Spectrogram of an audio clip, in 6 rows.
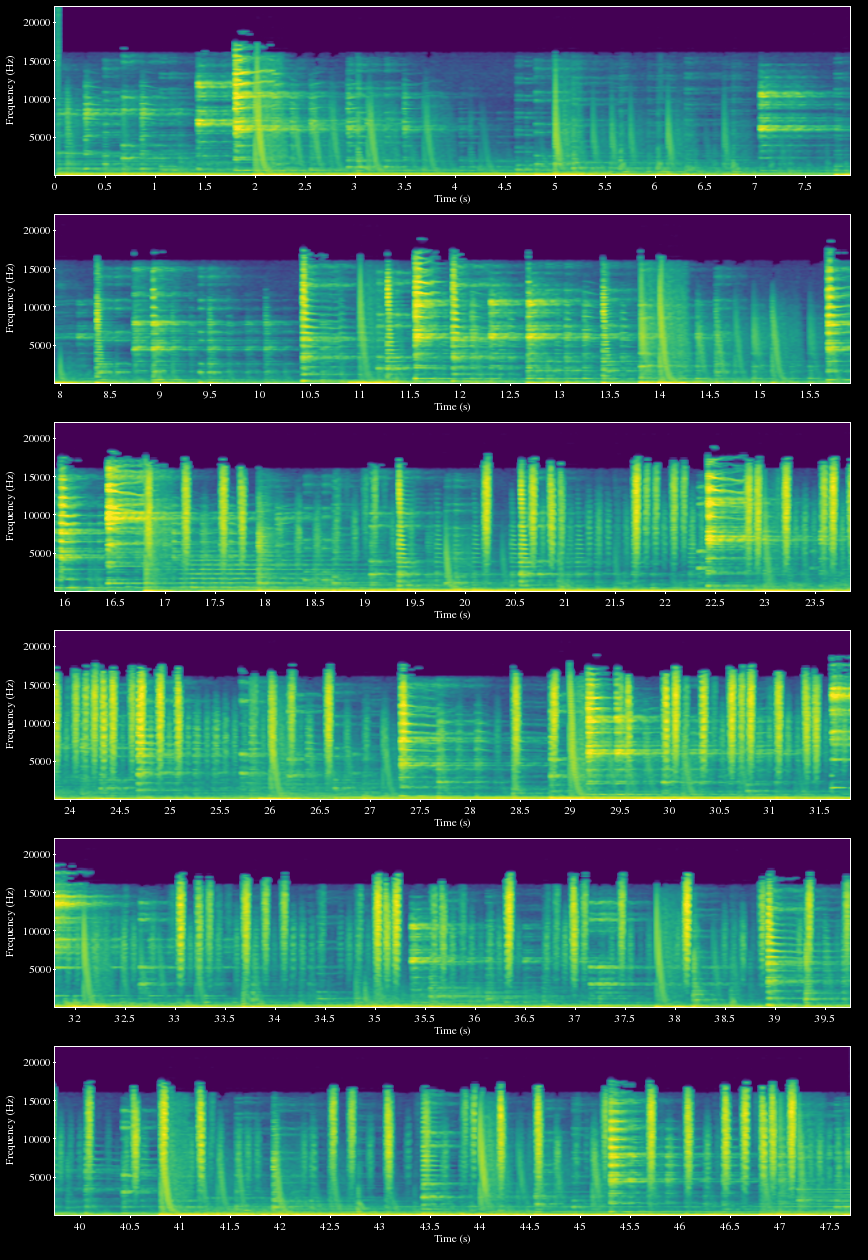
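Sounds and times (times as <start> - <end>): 
electronic music: 0.0 - 47.7.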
